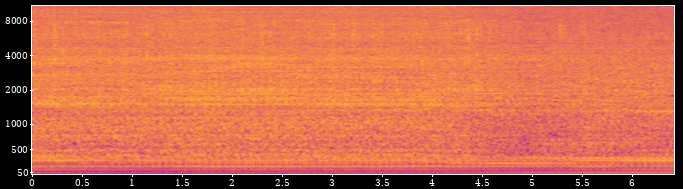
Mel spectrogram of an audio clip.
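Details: First start after a five-month winter build (fuel primed, clutch pushed in), with the steering turned lock to lock to bleed the power steering: steady, fairly even idle with a faint whine rising near the end, no knocks or misfires.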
